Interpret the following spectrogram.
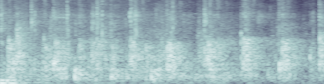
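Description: Applause from a small group of people clapping their hands, many claps overlapping irregularly.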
